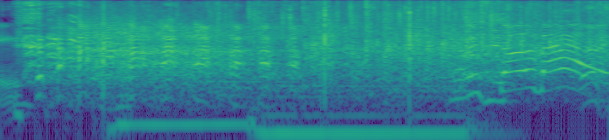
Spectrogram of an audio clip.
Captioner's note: laughter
